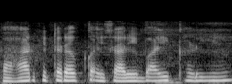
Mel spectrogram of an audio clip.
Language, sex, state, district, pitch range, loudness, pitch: Hindi, female, Uttar Pradesh, Lucknow, 170-185 Hz, -16 LUFS, 175 Hz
